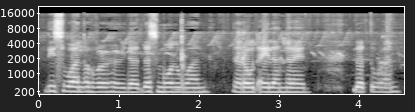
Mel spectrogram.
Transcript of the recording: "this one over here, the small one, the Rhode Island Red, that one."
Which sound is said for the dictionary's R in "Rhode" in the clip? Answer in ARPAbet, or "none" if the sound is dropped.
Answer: R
